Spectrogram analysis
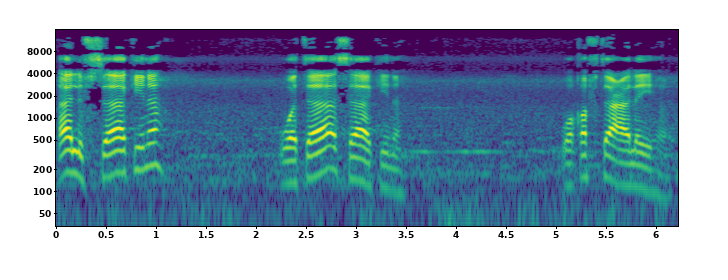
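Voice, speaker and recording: A male teacher reading a grammar text aloud and explaining it, asking the class questions and slowing down to stress example words. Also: a little high, sing-song, darkish tone, a little hiss or hum.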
